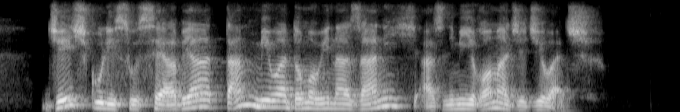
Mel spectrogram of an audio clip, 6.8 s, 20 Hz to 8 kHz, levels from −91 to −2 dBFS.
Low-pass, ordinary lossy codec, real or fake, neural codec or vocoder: 7.2 kHz; Opus, 32 kbps; real; none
